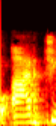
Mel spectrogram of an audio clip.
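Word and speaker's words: archaebacteria: आप इसको आर्ची कह लीजिए या आर्की कह लीजिए, जैसे भी आप याद रख सकते हो इसको रख लीजिए।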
